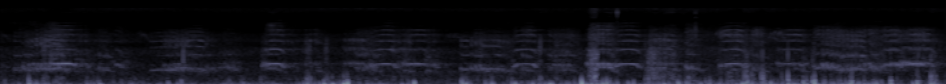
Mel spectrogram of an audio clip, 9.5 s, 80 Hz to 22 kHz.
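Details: Hundreds of migrating common cranes flying south overhead at Meerssen, the Netherlands, 2:04 pm on 9 November 2014, giving loud, rolling trumpeted calls that overlap in quick bursts, over a steady low rumble of traffic.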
